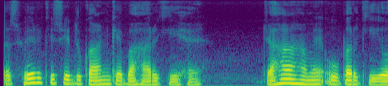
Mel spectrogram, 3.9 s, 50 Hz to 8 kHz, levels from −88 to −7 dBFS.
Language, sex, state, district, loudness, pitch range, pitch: Hindi, male, Uttar Pradesh, Lucknow, -15 LUFS, 110-135 Hz, 120 Hz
